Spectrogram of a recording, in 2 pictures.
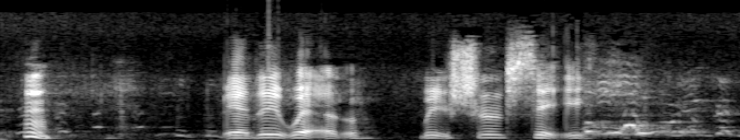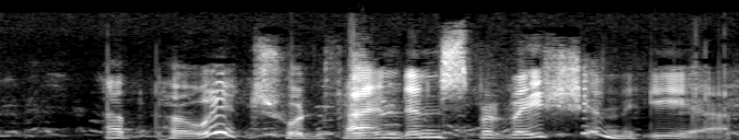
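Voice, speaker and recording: A put-on character voice, female-sounding and fairly high-pitched, at a very slow pace with long, frequent pauses. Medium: old radio play. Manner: imperious, haughty.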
